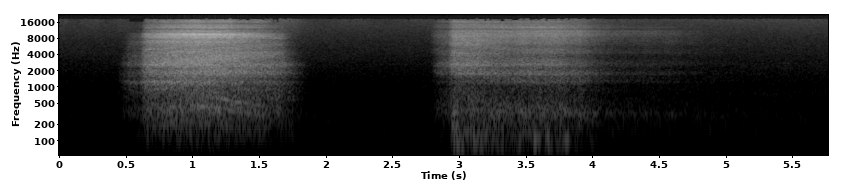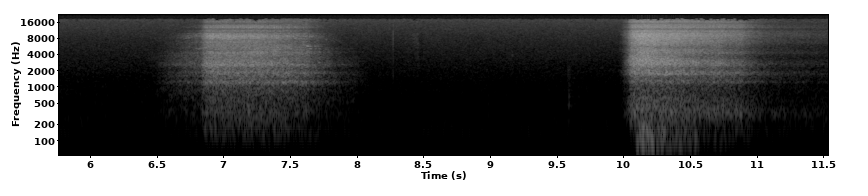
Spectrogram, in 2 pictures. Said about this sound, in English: Let's start with two deep breaths.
